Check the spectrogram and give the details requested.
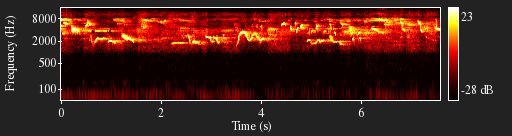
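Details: Morning birdsong: several birds sing at once, overlapping chirps, whistled slurs and rising and falling notes high in pitch fill the whole stretch without pause, with a faint low hum beneath.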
